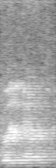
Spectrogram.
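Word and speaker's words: Grignr: And that is the only basic correction I will give you is the fact that it is pronounced Grigner, and that is the accepted pronunciation for the name, but it is not an easy one to go.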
